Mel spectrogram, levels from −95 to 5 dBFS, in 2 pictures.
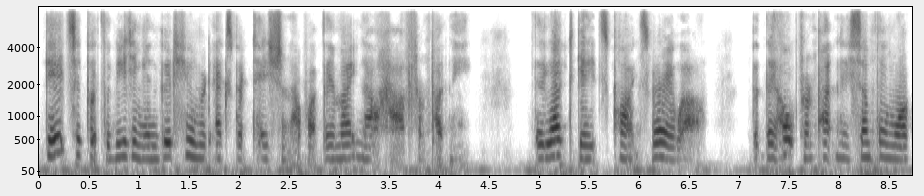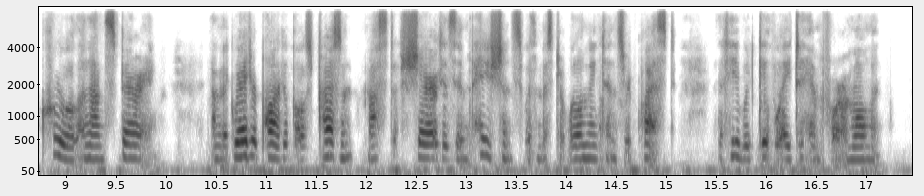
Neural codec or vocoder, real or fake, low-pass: codec, 16 kHz, 2 kbps, FreqCodec, smaller model; fake; 7.2 kHz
